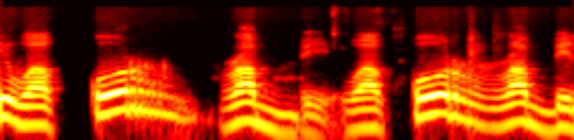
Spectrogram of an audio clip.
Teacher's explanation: Sebab ra tu ada sabdu, jadi lam tu masuk dalam ra.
